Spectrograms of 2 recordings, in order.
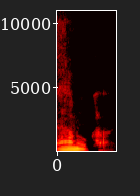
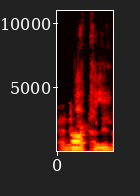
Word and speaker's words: Anunnaki: Have you heard of the Anukai? Yes, It's a yes. I group think of I've heard them pronounced differently. The Anaki or Anunnaki, Anukai. Anunnaki. There's Yeah, also Anukai. Anunnaki.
